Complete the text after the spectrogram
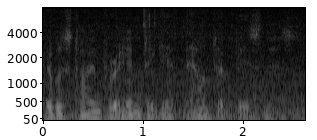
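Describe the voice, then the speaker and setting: Super deep gravelly noir-ish game narrator, dry and measured, some noise under it. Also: male voice. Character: gravel-voiced male detective-story narrator, dry and measured. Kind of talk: scripted narration.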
